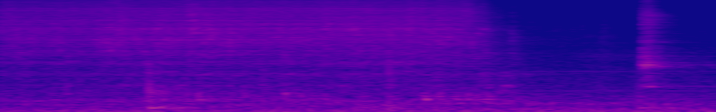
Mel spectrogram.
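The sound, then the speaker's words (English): A steady, hissing rush of water pours into a teapot in a kitchen for about two and a half seconds, then stops, leaving quiet broken by a single brief clink. “The blonde woman fills a teapot with water.”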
